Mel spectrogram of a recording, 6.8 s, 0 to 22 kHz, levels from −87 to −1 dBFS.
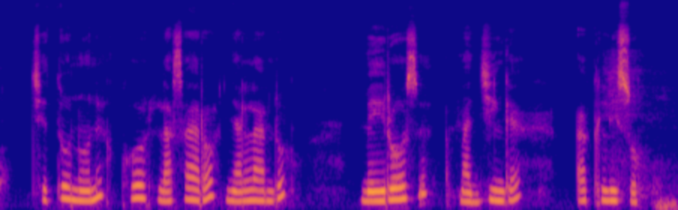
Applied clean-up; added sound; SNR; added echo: none; none; none; none.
